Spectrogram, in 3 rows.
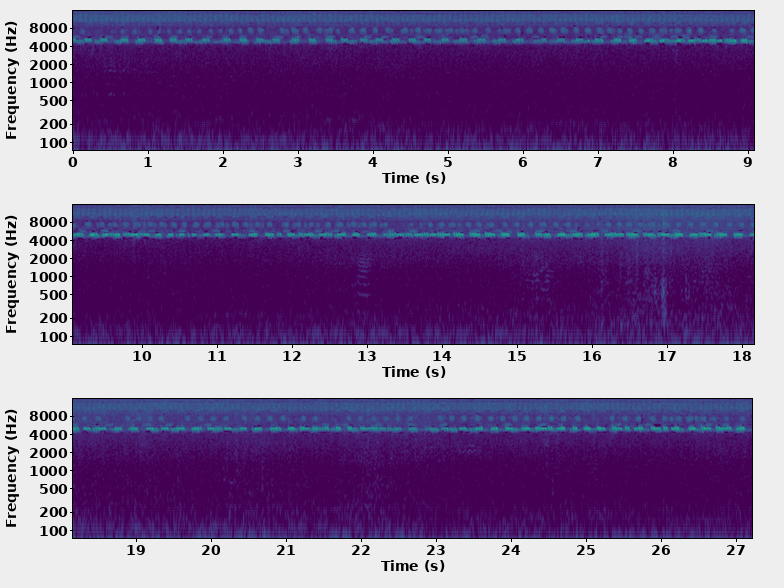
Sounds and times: crickets 0.0 - 27.2

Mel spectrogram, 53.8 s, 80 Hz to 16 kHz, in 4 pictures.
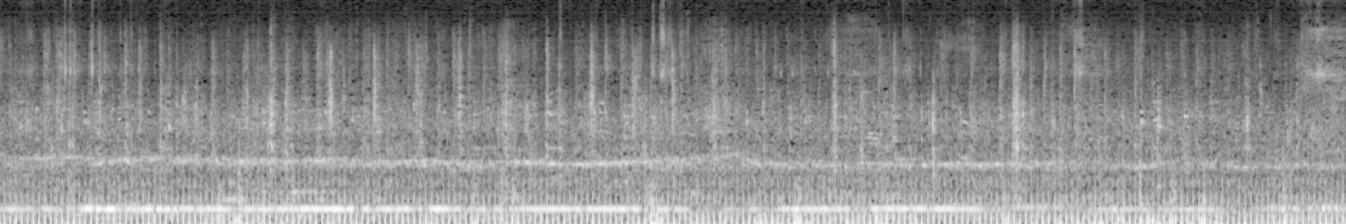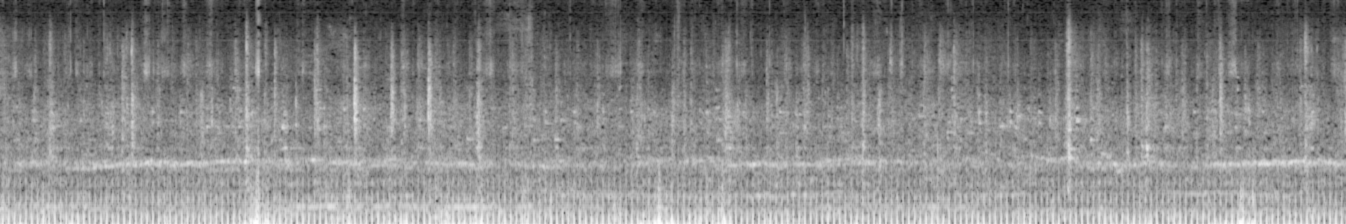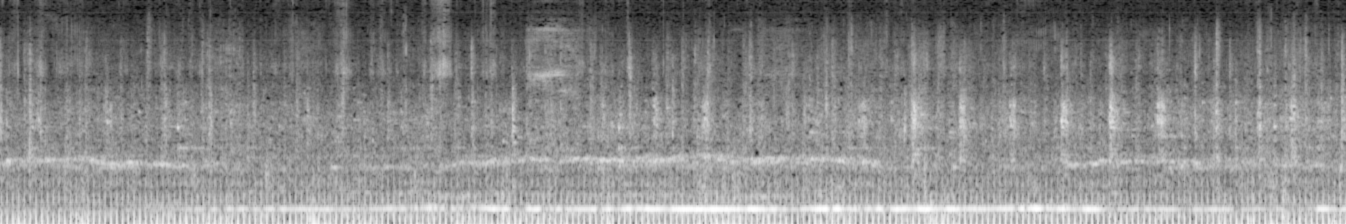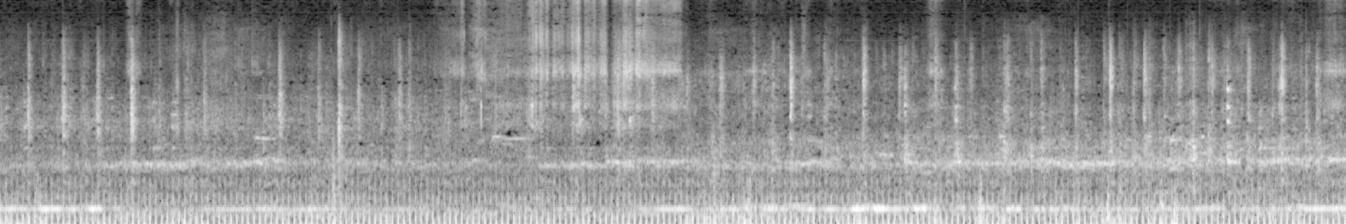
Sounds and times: Yachts in the wind 0.0 - 53.8
wind 0.0 - 53.8

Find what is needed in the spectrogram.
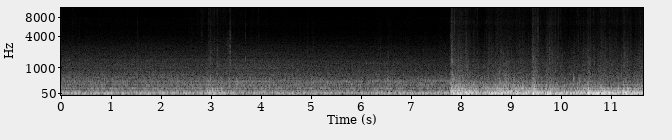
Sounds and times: car engine 2.5 - 11.5
thumping sounds 2.8 - 3.5

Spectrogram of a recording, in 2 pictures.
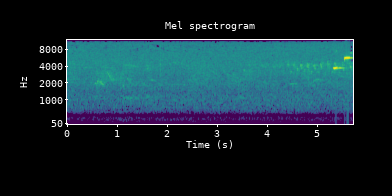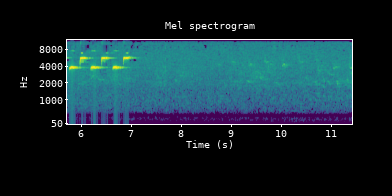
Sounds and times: Great Tit twittering its song 4.6 - 7.1

